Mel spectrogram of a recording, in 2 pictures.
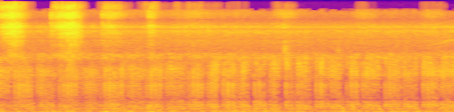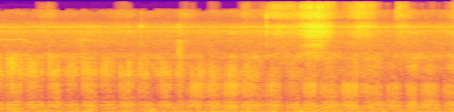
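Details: Kii, a rescued female calico kitten, purrs on her owner's feet on a hot tropical night after playtime. A dense, continuous low rumble with fine pulsing fills the clip, blurred by broadband indoor hiss.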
